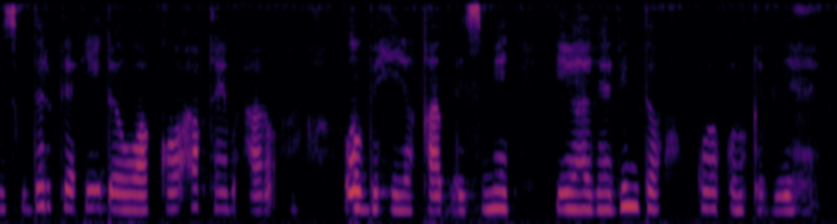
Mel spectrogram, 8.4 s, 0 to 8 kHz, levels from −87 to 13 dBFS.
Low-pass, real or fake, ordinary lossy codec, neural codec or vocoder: 7.2 kHz; fake; none; codec, 16 kHz, 4 kbps, FunCodec, trained on LibriTTS, 50 frames a second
